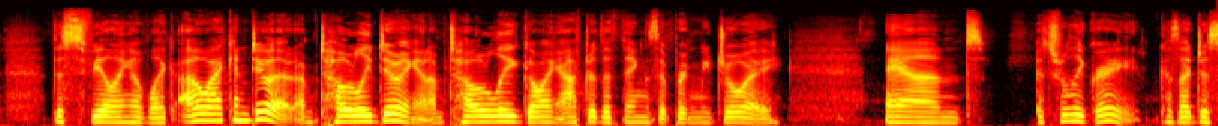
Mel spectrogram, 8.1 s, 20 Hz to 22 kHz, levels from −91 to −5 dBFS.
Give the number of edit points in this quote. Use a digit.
0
